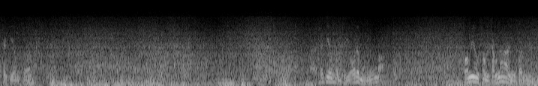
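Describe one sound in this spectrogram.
Small waves wash onto a rocky shore.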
